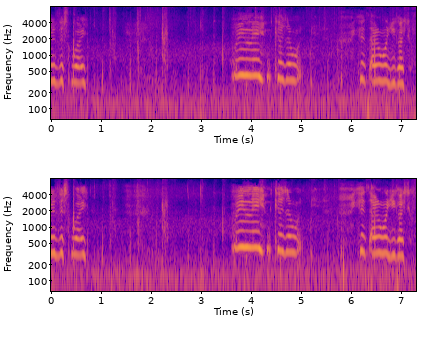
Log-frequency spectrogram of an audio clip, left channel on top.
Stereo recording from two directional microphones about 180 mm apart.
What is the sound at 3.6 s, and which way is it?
Child singing, 25° right (ahead or behind).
